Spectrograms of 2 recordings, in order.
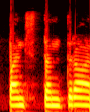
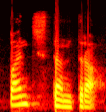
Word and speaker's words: पंचतंत्र: की जो स्टोरीज हैं पंचतंत्रा नाम है। एक्चुअली कलीला व डिमना जो है क्या नाम है इसका एक्चुअल नेम? पंचतंत्रा या पंचतंत्र। ठीक है? यह ए साइलेंट होता है हिंदी में।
